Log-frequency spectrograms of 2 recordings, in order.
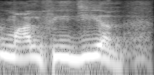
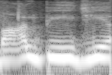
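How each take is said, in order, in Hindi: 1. दूसरा व्यंजन ध्वनि f है। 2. दूसरा व्यंजन ध्वनि p है। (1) "so this is not मालफीजियन" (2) "this is मालपीजियन"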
